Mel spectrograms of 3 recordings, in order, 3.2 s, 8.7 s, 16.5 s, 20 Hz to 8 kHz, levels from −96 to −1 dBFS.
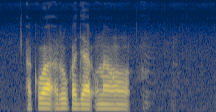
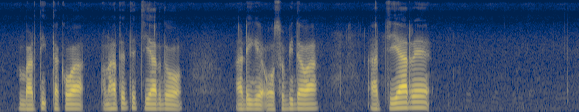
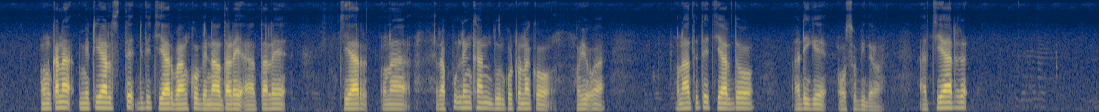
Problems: none marked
